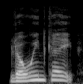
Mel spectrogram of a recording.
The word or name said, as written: lovindgreb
